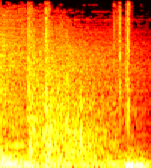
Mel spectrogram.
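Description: Trailer music with gunshot sound effects over it. Two sharp shots come within the first second, then two more close together near the end, the last the loudest with a deep boom.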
